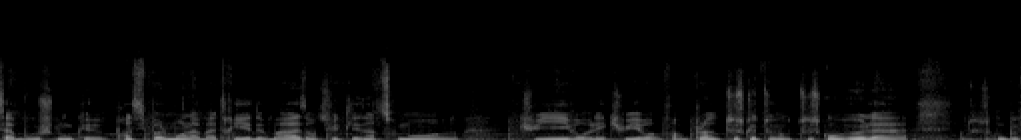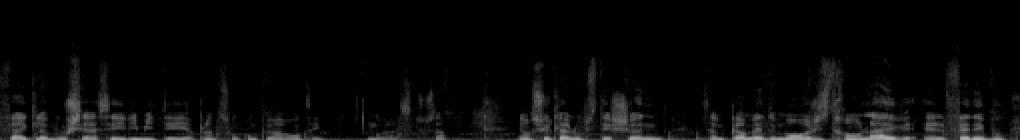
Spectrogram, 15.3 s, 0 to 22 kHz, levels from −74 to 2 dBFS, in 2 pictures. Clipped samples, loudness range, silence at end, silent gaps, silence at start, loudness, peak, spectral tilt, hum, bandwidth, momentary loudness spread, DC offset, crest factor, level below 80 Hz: under 0.1%; 7 LU; 0 s; none; 0 s; -37 LUFS; -18 dBFS; -6 dB/octave; none; 14.5 kHz; 17 LU; under 0.1%; 18 dB; -60 dBFS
